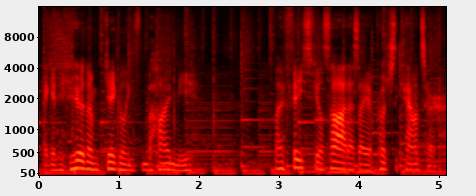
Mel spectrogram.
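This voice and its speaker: A woman's voice: a bass voice, moderate pace, over music. A woman voicing an easygoing young male bar waiter who narrates his day in a visual novel fan dub. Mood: easygoing, wry.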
